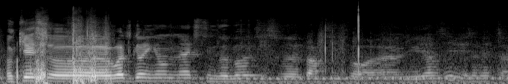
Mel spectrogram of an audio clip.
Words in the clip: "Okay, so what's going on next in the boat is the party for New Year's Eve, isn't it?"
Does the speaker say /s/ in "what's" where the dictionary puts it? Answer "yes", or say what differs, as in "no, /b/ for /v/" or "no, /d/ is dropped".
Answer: yes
